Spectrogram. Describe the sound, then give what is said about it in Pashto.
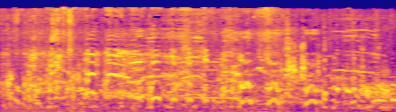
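Hens and roosters, a flock of more than thirty kept at the edge of a mud house in Ghazni, Afghanistan, cluck and call in a steady, overlapping chorus that continues without a break for the whole stretch. “درخانه د خپل خټین کور په یو څنډه کې تر دېش تانې زیات چرګي چرګان ساتلي”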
